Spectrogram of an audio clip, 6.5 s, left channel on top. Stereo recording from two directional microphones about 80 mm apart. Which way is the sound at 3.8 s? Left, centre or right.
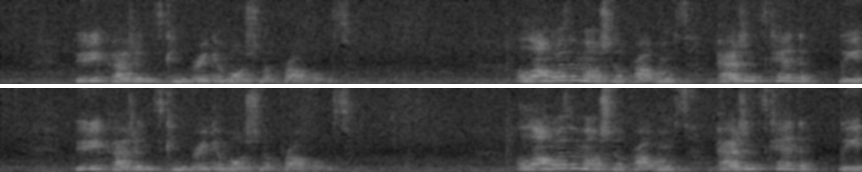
Centre.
